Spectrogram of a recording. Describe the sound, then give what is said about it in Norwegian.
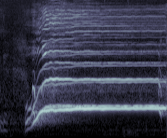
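Two people let out a loud, sustained high-pitched scream together to show a room's good acoustics, with the microphone moved a little away, rising quickly and then holding one steady, almost sung note for about three seconds, piercing. “nå lurer de i studio på om vi kan bare eh, illustrere hvor god akustikk det er. Så hvis vi tar mikrofonen litt vekk, og så bare skriker vi begge to, bare sånn at vi hører”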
